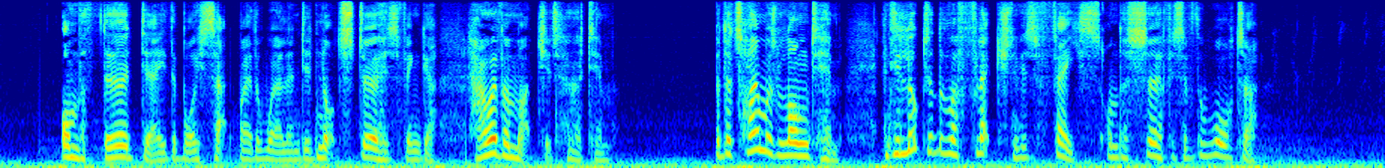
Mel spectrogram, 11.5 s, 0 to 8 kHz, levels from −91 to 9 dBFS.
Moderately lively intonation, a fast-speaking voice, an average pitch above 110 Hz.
No: wide, 6.4 semitones; fast, 225 wpm; high, 190 Hz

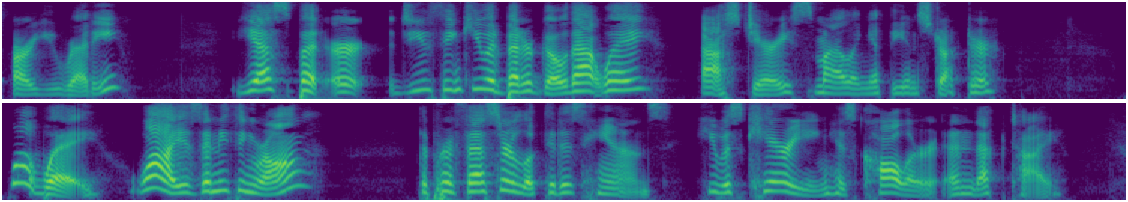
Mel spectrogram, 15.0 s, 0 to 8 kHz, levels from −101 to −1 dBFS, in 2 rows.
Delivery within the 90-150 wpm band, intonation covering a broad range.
No: average, 160 wpm; wide, 7.1 semitones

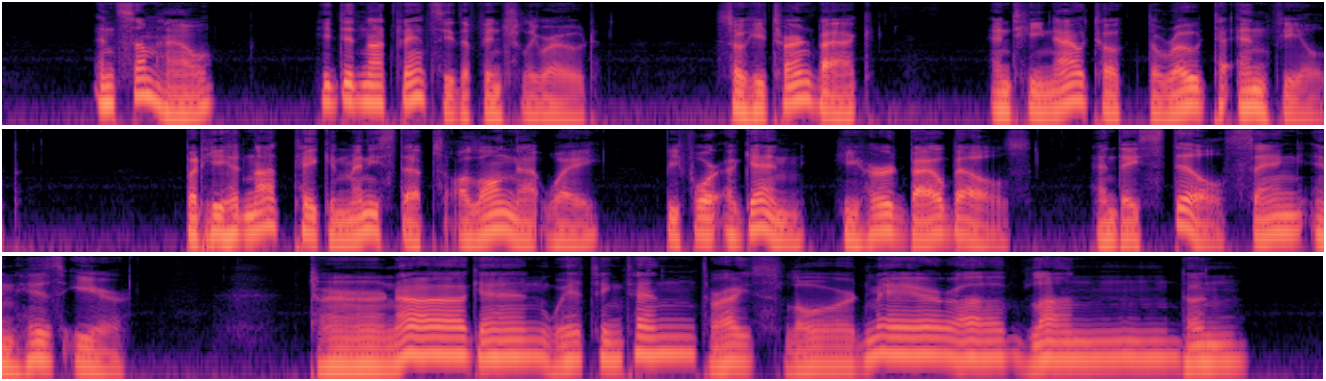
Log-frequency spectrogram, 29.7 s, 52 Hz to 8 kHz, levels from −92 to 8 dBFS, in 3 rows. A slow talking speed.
Yes: slow, 105 wpm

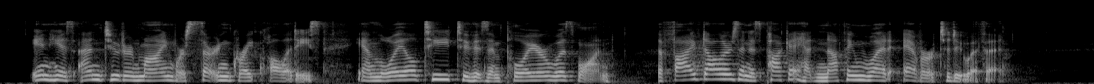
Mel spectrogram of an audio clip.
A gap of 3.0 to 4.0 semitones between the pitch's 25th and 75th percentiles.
Yes: average, 3.3 semitones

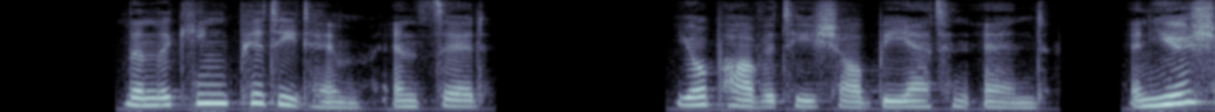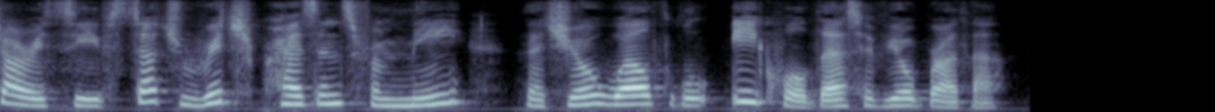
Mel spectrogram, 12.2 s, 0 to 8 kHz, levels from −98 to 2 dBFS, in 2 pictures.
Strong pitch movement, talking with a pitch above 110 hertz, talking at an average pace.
Yes: wide, 6.0 semitones; high, 190 Hz; average, 160 wpm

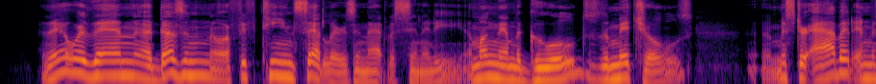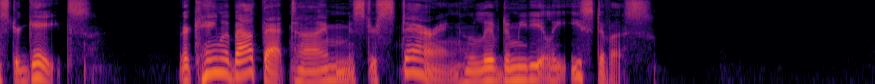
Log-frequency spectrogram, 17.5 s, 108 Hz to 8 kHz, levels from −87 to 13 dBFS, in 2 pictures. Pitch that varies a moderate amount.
No: wide, 7.7 semitones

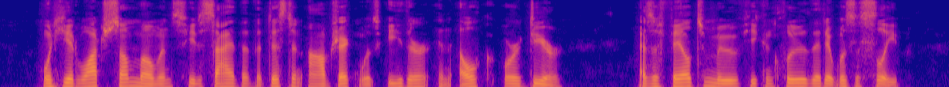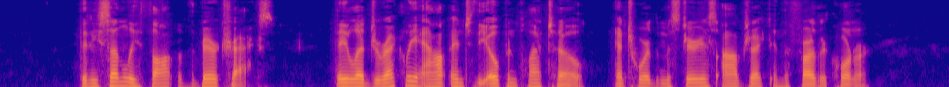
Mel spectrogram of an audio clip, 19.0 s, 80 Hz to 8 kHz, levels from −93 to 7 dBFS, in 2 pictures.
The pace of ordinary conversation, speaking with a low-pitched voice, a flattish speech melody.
Yes: average, 175 wpm; low, 110 Hz; narrow, 2.3 semitones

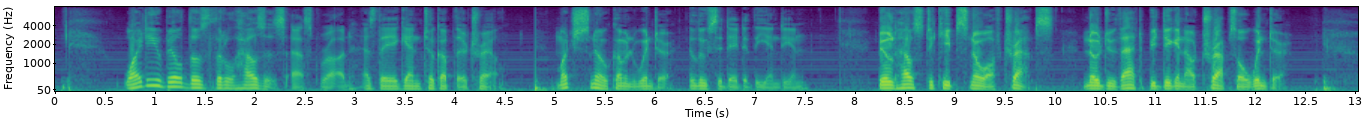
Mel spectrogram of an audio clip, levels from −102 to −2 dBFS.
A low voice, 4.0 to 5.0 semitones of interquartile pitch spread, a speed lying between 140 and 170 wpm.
No: low, 100 Hz; average, 4.4 semitones; average, 185 wpm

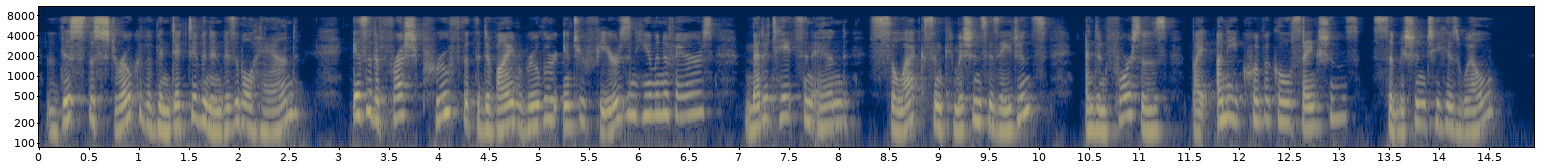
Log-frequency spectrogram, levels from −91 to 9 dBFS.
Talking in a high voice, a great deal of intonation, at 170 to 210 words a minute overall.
No: high, 200 Hz; wide, 6.1 semitones; average, 155 wpm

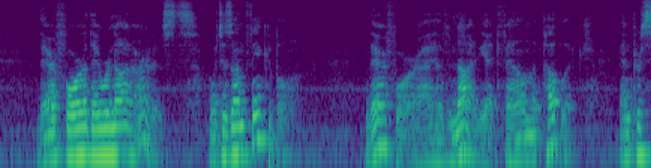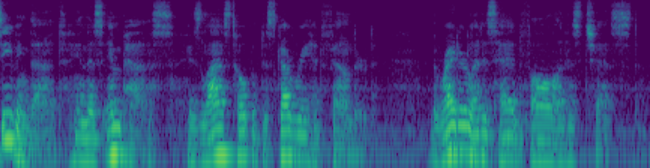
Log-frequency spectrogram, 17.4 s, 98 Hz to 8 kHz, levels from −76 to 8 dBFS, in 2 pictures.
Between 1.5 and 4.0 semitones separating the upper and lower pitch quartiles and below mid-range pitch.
No: average, 4.5 semitones; low, 125 Hz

